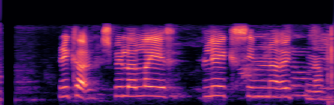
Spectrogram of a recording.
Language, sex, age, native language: Icelandic, other, 12, Icelandic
